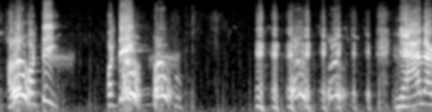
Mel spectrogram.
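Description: A guard dog behind a gate in a Malayalam comedy film scene gives short, sharp barks in quick bursts with pauses between them, mixed with nearby voices.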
